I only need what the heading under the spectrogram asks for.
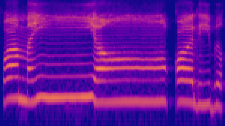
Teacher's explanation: नून साकिन के बाद या रहा है यरमलून में से है तो इदगाम गुन्ने के साथ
